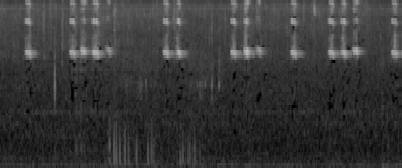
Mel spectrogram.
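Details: Pet Jamaican field crickets (Gryllus assimilis) exploring, digging and hunting; high, ringing chirps in pairs and triplets, interrupted once by a brief low rustling scrape, over a quiet hum.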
